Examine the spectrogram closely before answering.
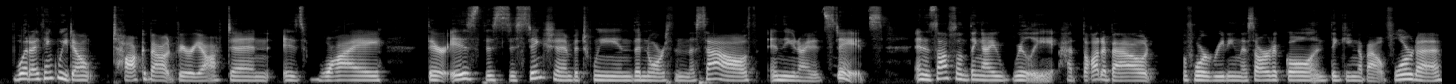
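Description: With a Midwestern American accent, a woman speaks at a medium pitch. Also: ordinary pitch variation, moderate pace, very clean recording, silent background. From Kansas City, Missouri. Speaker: podcast host, urban planner. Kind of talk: casual interview.

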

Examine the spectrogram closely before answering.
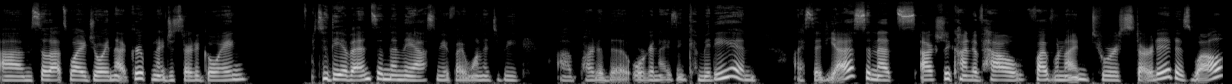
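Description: A woman with an Ontario accent speaks in a medium pitch with ordinary pitch variation, recorded very cleanly over a silent background. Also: dry, close sound with no echo. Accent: Canadian (Ontario). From Goderich, Ontario, Canada. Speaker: local tour business owner and community group organizer. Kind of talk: casual interview.

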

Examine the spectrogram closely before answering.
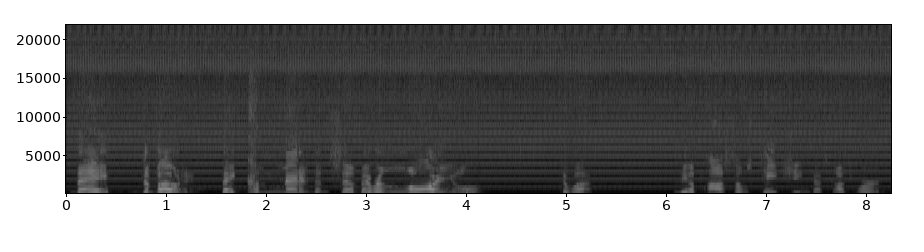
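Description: A man with an American accent and high pitch, very wide pitch swings, a fairly slow pace, and long, frequent pauses over noticeable background noise. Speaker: pastor. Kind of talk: sermon. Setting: church. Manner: animated, call-and-response.

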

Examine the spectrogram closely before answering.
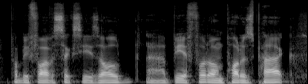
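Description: With a New Zealand accent and a very deep, low pitch, a man talks very fast in fairly even intonation, recorded very cleanly against a silent background. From New Zealand, Auckland. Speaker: rugby administrator, former player. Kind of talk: interview. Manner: halting, many fillers.

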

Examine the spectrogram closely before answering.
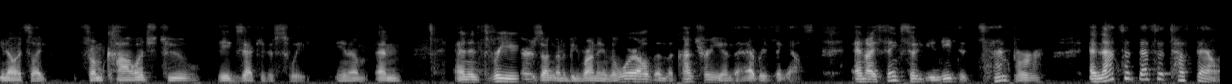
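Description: A man uses an ordinary speaking voice, fairly low in pitch, with lively intonation, an American accent and a moderate pace. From Philadelphia, US. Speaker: textile industry executive. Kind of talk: interview.

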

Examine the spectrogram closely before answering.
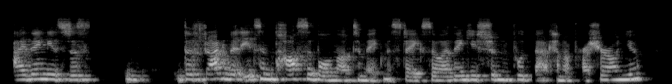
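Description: Somewhat breathy and at medium pitch, a woman speaks at a moderate pace with fairly even intonation. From Italy. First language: Italian. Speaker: pharma marketing director. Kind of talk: interview.

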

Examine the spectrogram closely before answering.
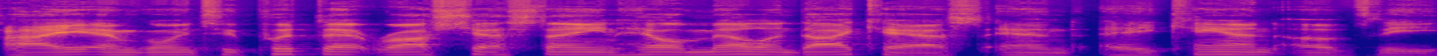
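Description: A mumbling man at a very slow pace, medium in pitch, with fairly even intonation. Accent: Southern US. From US South, Alabama. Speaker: podcast co-host and former race car driver. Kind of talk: casual chat. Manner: mumbly, runs words together.

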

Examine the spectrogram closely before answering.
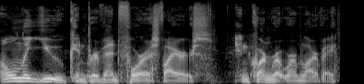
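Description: Using a put-on character voice, a man speaks at a fairly low pitch and a moderate pace. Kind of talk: public service announcement. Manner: earnest, authoritative announcer.

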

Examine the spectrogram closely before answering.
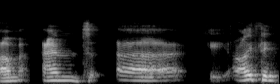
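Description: This is a man speaking. He has a British accent. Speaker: podcast host. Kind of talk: casual chat. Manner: measured, with frequent filler pauses.

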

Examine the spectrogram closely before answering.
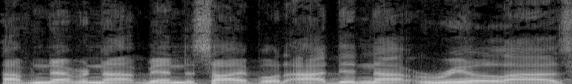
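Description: This man speaks at a fairly slow pace with a Texan accent, his fairly high pitch held in fairly even intonation. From Texas. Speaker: ministry leader. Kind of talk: conference talk. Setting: stage with audience.

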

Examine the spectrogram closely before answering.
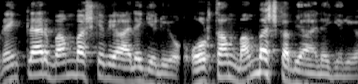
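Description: Very wide pitch swings and vocal fry from a man. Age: 40s. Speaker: HR professional and author. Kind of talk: casual interview. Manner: hesitant, many fillers. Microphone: sounds very good.

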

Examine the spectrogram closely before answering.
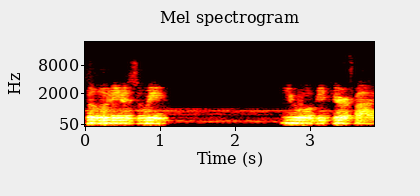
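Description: A man's put-on character voice, fairly low in pitch, at a moderate pace over music in the background. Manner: broken, halting speech; menacing, threatening.

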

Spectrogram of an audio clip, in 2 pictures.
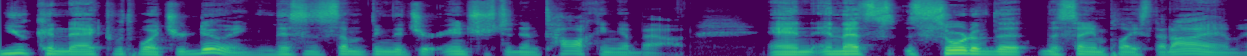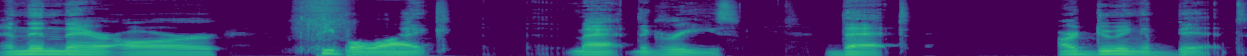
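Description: A man's normal speaking voice at a moderate pace, with ordinary pitch variation and a dry, close sound with no echo. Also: medium pitch for a man, very clean recording, silent background. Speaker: podcast host. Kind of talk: casual chat. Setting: home studio, live streamed.

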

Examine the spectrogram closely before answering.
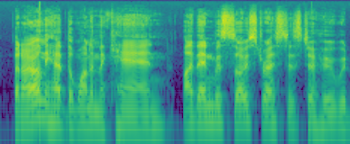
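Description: A fairly quick, fairly even-toned voice with an Australian accent, on a very clean recording with a silent background. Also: man. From Australia, Melbourne (Doncaster, Templestowe). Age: 40s. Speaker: radio personality and former reality TV contestant. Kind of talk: casual chat. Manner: loud.

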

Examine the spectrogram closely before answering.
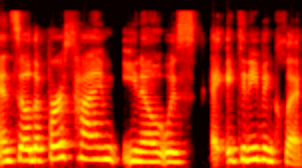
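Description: A woman with a Philadelphia accent against a quiet background. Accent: Philadelphia American. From Philadelphia, US. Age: 20s. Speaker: dog owner sharing a spiritual story. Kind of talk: interview testimony.

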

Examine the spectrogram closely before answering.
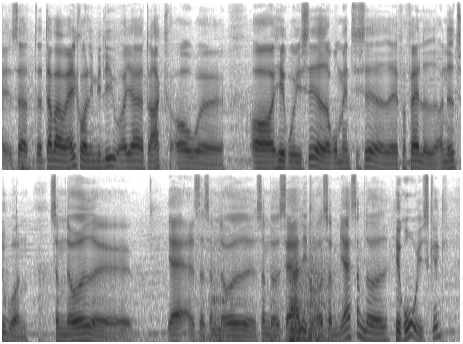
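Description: Noticeable background noise sits behind a man's voice. He speaks fairly slowly at a medium pitch with ordinary variation. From Denmark, Aarhus (East Jutland). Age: 50s. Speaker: novelist. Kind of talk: interview. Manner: halting, many fillers.

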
